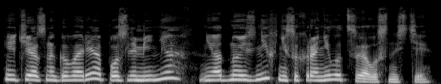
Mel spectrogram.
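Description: A man's voice: high voice, sing-song, a little slow, mellow, no room sound, voice pushed up, exaggerated voice. A man voicing a wry young woman with dry humor. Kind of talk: audiobook character voice.

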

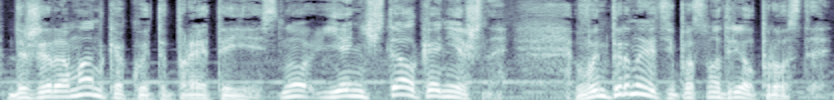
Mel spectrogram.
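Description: A man's voice: medium pitch, sing-song, fairly quick, faint music behind, pitched above the performer's own voice, close to an everyday voice. A man reading a confident young man who lectures his friends, in an audiobook. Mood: lecturing. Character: eager know-it-all young man Kostik. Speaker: character in audiobook.

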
